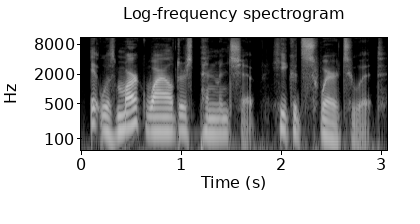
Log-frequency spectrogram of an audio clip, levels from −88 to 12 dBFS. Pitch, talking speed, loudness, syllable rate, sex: 135 Hz, 175 wpm, -19 LUFS, 4.8 syllables/s, female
